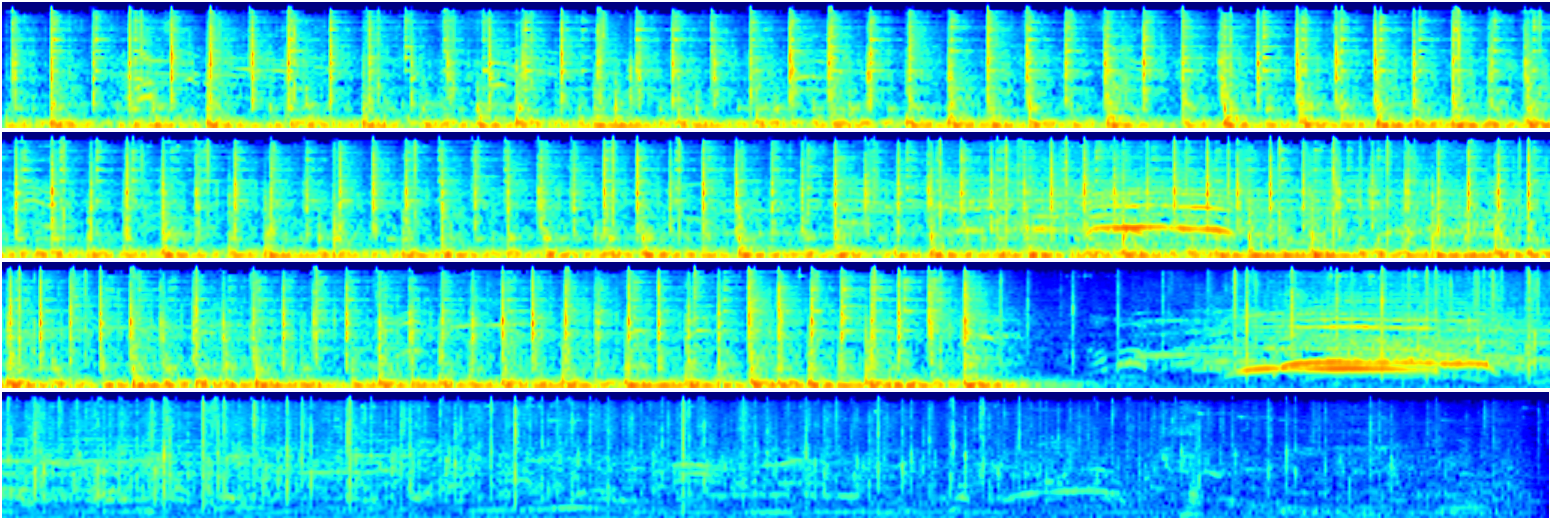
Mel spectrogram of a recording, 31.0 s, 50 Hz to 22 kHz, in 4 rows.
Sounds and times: Taiko Drumming 0.0 - 20.8
cheers 11.1 - 15.4
applause 20.8 - 30.9
cheers 21.0 - 30.6

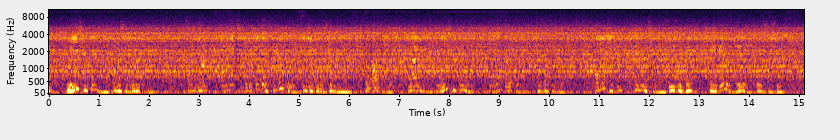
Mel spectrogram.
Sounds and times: Faint radio broadcast 0.0 - 15.1
signal hiss 0.0 - 15.1

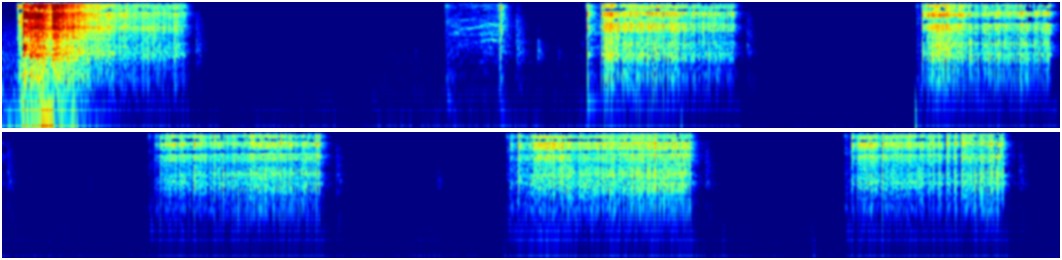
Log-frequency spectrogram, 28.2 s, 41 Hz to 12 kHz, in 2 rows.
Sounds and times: electric buzzing, snapping sound 0.2 - 2.7
electric buzzing, snapping sound 5.9 - 7.0
electric buzzing, snapping sound 7.8 - 10.1
electric buzzing, snapping sound 12.2 - 14.3
electric buzzing, snapping sound 25.4 - 27.8

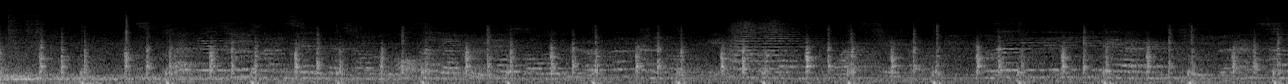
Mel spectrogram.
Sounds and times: Escalator running 0.0 - 12.8

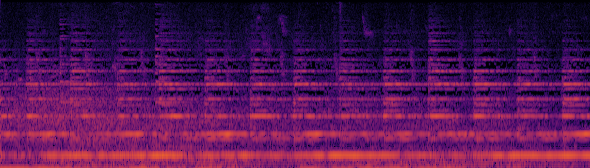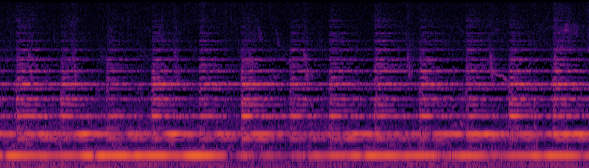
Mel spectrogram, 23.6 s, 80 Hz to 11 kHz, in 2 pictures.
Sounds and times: Church bells 0.0 - 23.5

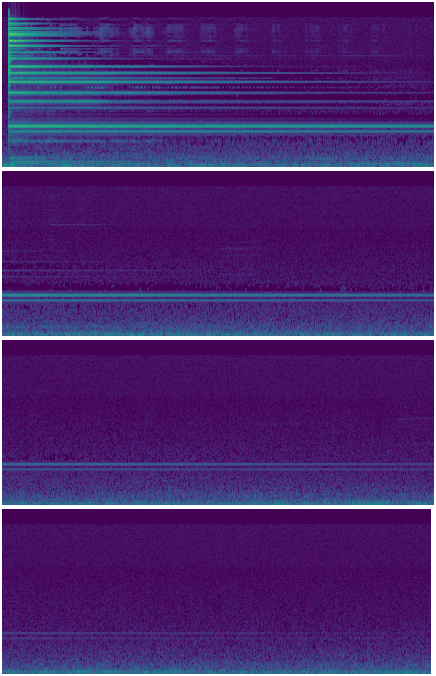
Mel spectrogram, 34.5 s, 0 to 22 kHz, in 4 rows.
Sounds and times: Punch to music triangle 0.2 - 5.8

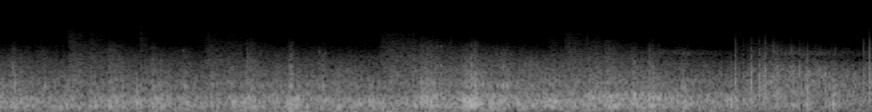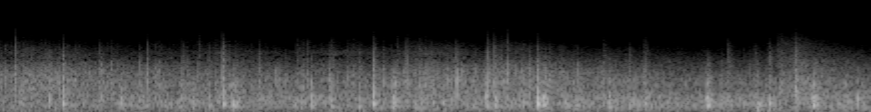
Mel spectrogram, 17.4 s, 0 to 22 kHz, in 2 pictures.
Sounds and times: Distant fireworks 0.0 - 17.4

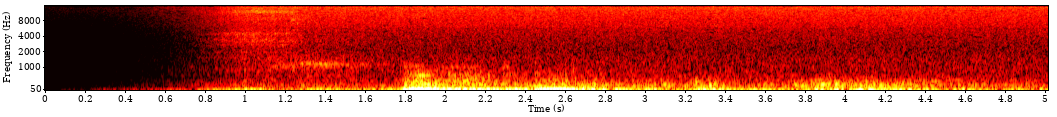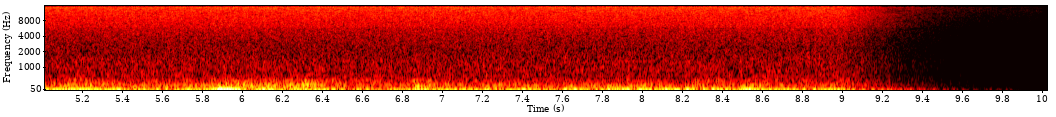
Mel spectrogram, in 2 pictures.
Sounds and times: rain 0.7 - 9.4
breath 0.8 - 1.8
thunder 1.2 - 9.0

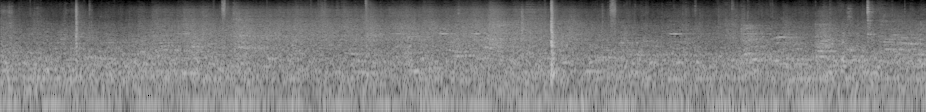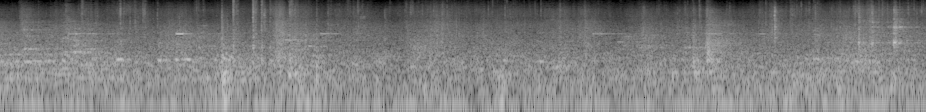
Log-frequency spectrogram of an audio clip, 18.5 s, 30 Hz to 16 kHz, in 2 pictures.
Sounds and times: Walking through the shop 0.0 - 18.5
Peoples talks 0.8 - 18.0

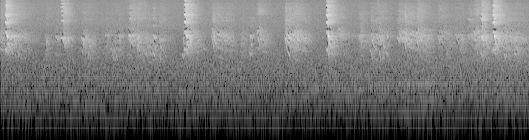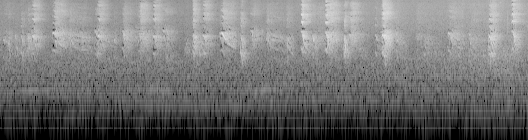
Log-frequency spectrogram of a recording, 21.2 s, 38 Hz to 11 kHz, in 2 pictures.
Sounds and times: birdsong 0.0 - 21.1

